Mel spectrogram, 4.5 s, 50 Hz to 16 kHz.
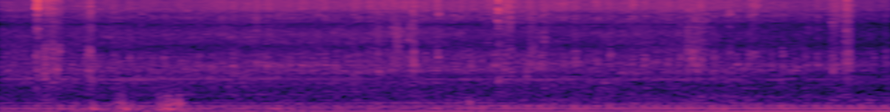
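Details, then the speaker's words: Rare 6-cylinder BMW E36, running again after a no-start suspected to be running out of fuel: even, low exhaust drone that holds steady and builds slightly, with no knocking, ticking or stumbling; the engine sounds healthy. "You can hear the engine. See, once she's running, she just sounds good."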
